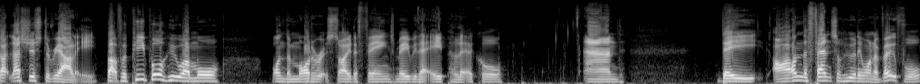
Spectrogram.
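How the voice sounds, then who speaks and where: An animated man with a British accent, fairly high in pitch, at a fairly quick pace with long, frequent pauses, ordinary pitch variation, and a dry, close sound with no echo. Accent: British accent, regional. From Britain. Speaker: political commentary youtuber. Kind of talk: casual opinion monologue. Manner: casual, animated.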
